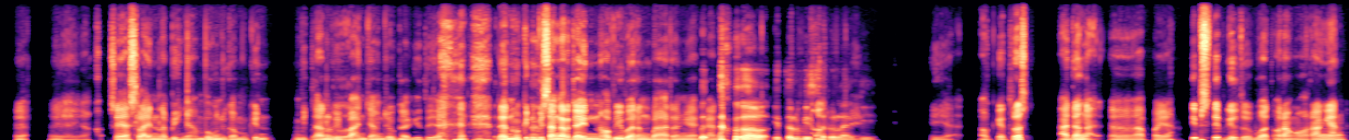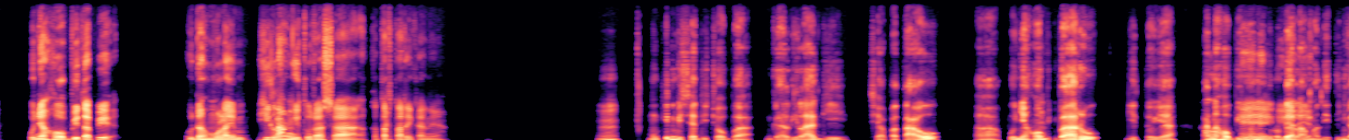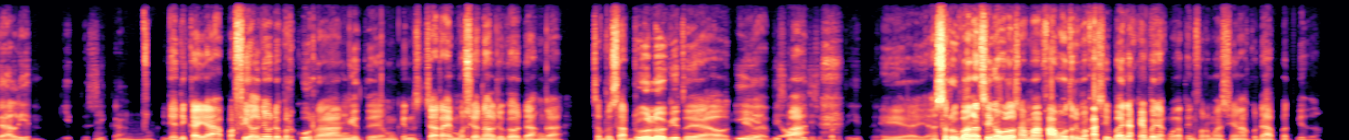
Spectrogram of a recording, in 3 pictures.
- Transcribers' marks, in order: other background noise; chuckle; laughing while speaking: "Betul"; tsk; in English: "feel-nya"
- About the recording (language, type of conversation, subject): Indonesian, podcast, Bisa ceritakan bagaimana kamu mulai tertarik dengan hobi ini?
